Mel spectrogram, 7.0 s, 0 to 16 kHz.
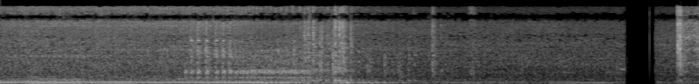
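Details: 65-plate Vauxhall Astra J VXR pulling away with steering slightly turned; deep engine rumble with a fast creaking knock about four a second from the front, absent with wheel straight; new outer CV joints didn't help, gearbox oil change resolved it.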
